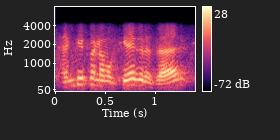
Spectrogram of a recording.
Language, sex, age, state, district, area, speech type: Tamil, male, 60+, Tamil Nadu, Krishnagiri, rural, conversation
